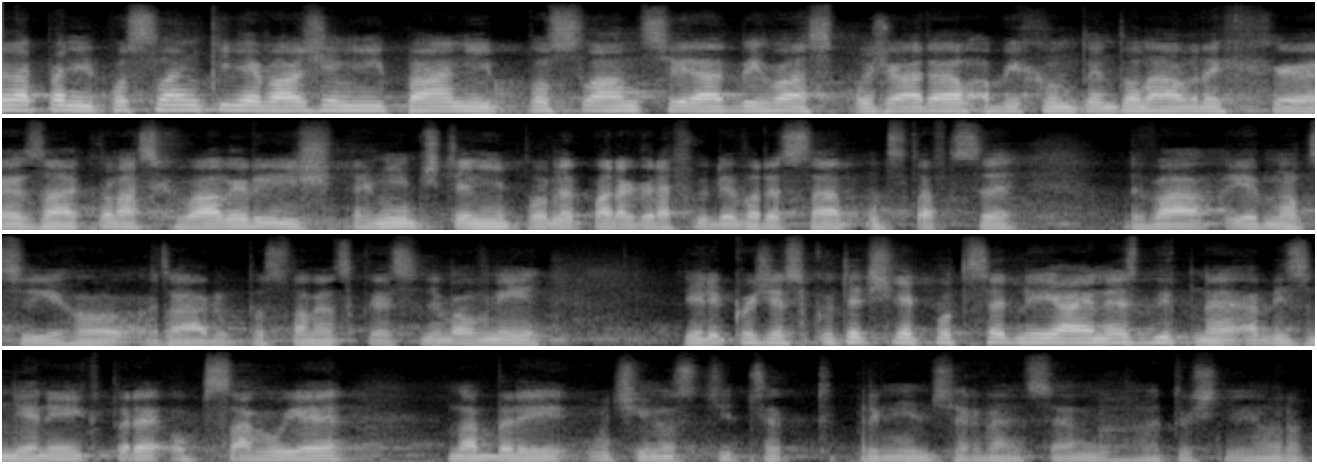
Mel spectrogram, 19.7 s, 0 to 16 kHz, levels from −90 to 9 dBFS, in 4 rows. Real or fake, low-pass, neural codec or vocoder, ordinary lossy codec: fake; 14.4 kHz; codec, 44.1 kHz, 2.6 kbps, DAC; MP3, 64 kbps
